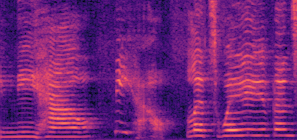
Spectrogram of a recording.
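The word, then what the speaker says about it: 你好: Ni hao. Will you say it with me? Ni hao. Nicely done. Let's put it together in a song. Let's wave and say ni hao, ni hao.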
